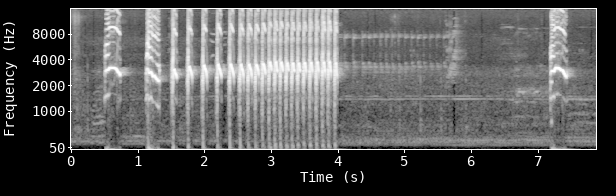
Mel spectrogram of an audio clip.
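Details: Grey-cheeked bulbul in a training recording for cagebirds: two loud upslurred whistles, then a fast burst of about twenty sharp repeated chips that speed up, then silence and another single whistle.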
